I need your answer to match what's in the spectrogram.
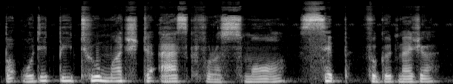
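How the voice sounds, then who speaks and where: A man plays a courtly, centuries-old vampire in an intimate audio roleplay, addressing the listener with formal, old-fashioned politeness in a courteous, eager mood. His medium-pitched, husky voice is a little slow and darkish in tone, with no room sound.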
